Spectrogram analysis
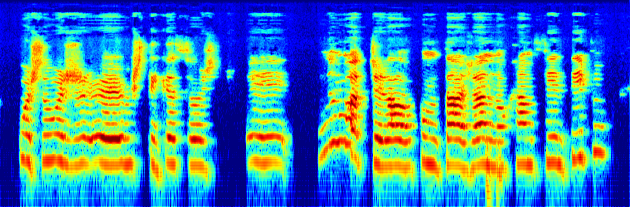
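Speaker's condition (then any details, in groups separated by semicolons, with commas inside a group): Ataxia after brain injury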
